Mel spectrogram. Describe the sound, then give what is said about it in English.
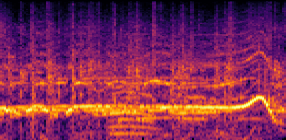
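A crowd claps and cheers loudly and steadily, with a shrill, sustained whistle running over the noise that swoops up and then drops near the end. “That's when everybody claps.”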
